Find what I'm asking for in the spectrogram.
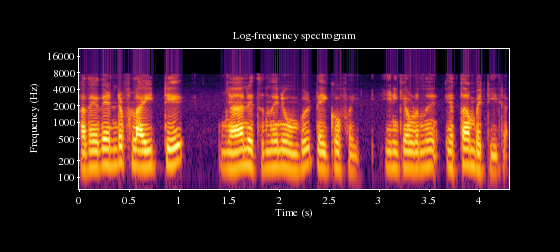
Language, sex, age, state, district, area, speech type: Malayalam, female, 18-30, Kerala, Wayanad, rural, spontaneous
